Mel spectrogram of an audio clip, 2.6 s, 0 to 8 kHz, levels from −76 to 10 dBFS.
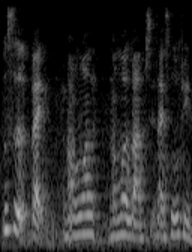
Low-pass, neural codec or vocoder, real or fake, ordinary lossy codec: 7.2 kHz; codec, 16 kHz, 4 kbps, FunCodec, trained on LibriTTS, 50 frames a second; fake; none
